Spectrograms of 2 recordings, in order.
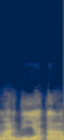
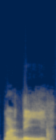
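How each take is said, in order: First: The word ends with a pronounced 'ta' sound. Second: The word ends on a vowel without 'ta'. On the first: The speaker calls it wrong. "কেউ আবার মার দিয়া তা বলবো না" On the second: The speaker calls it right. "এটা মার দিয়া"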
